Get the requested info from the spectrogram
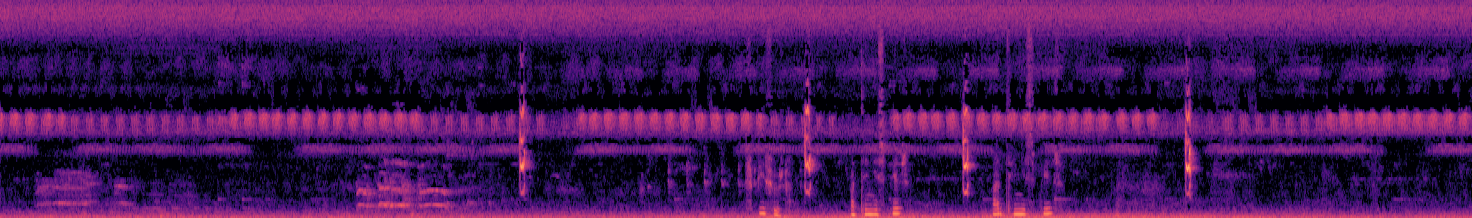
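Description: Nestling songbirds held in cupped hands giving short, sharp chirps now and then, four louder ones a few seconds apart and softer calls clustered in the middle. Behind them insects trill steadily in a fast pulsing rhythm.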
